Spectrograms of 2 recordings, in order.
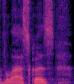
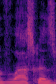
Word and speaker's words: Velazquez: pitches it to kendra velasquez uh monroe sorry i believe i've been saying those uh that last name wrong there so it's a velazquez monroe here but she pitches it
